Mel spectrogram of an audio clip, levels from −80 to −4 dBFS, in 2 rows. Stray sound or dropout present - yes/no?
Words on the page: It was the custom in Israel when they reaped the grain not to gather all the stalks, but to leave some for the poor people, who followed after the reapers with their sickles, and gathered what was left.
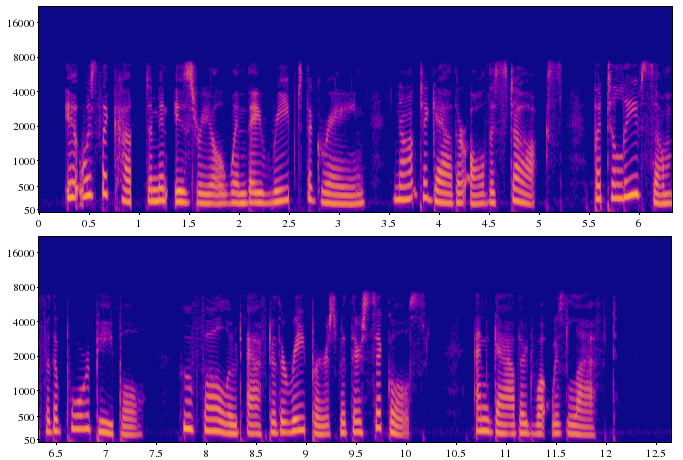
yes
